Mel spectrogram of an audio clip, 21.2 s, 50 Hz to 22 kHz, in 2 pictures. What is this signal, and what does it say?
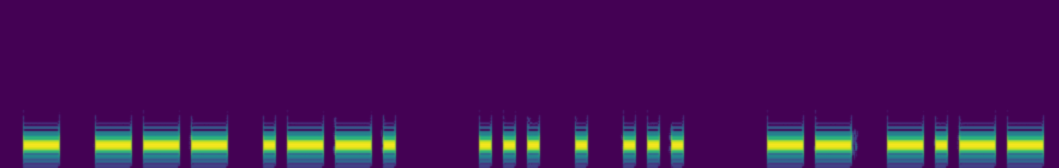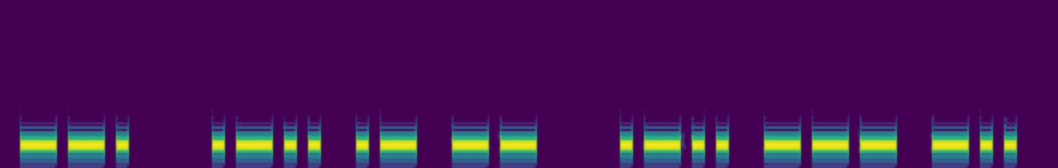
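Morse code, heard as a keyed tone, about 10 wpm, 600 Hz. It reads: TOP SES MYG LAM LOD
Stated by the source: Morse practice of short Danish words at 10 wpm, from CW med Gnister.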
